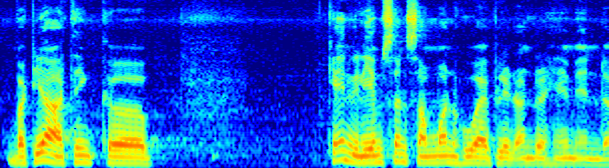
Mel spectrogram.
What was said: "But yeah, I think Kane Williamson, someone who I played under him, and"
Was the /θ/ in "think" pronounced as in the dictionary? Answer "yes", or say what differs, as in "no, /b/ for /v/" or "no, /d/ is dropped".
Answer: no, /t/ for /θ/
